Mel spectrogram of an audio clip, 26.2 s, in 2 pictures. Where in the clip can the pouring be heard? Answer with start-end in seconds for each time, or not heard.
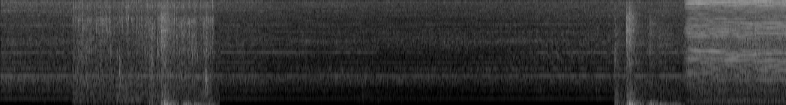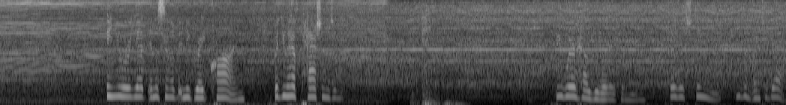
1.2-3.6.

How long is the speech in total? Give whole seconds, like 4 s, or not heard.
8 s.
